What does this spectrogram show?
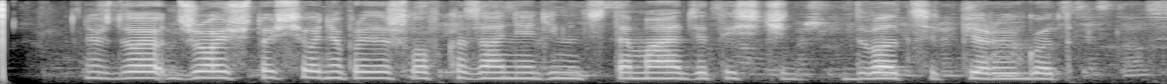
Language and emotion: Russian, neutral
